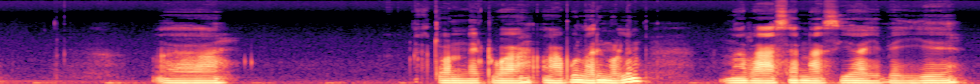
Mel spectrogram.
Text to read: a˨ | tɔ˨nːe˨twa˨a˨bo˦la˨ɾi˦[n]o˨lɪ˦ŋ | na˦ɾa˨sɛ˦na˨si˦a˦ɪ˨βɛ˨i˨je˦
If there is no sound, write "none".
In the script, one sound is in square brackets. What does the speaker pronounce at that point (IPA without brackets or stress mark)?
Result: n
